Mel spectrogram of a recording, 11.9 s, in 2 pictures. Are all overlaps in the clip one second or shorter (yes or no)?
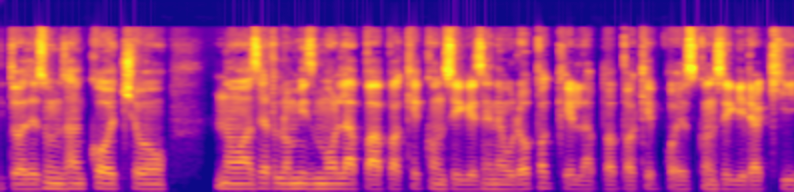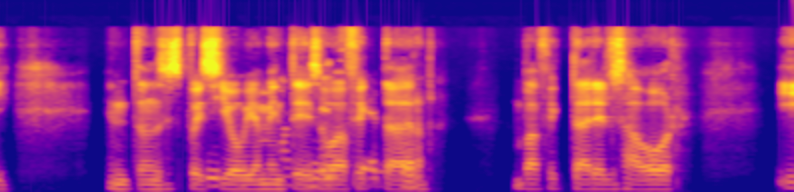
no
